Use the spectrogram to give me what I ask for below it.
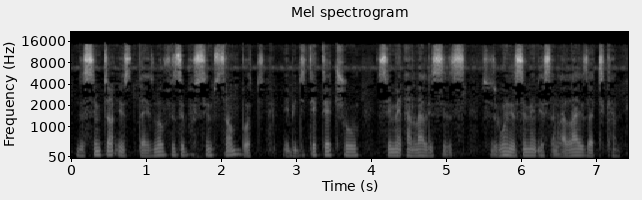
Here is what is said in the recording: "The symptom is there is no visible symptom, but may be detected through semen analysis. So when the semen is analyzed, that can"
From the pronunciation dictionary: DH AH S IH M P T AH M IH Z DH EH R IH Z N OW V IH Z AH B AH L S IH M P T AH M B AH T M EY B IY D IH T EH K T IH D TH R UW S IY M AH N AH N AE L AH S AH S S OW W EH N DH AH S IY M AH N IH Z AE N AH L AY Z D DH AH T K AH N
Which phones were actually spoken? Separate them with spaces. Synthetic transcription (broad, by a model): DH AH S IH M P T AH M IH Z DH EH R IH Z N OW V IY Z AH B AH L S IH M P T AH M B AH T M EY B IY D IH T EH K T IH D T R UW S IY M AH N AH N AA L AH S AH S S OW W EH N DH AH S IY M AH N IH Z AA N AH L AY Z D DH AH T K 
